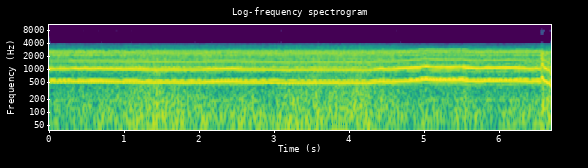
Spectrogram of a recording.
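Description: DJI FPV drone's motors and propellers whining at a steady pitch. The pitch rises slightly about five seconds in, then drops sharply and climbs back near the end as the throttle changes.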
